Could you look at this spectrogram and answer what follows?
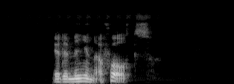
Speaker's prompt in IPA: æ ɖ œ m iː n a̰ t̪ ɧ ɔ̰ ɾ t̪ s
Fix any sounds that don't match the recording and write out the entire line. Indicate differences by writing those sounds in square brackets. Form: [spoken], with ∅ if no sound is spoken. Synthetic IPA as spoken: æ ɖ [ɛ] m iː n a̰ [∅] ɧ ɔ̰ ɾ t̪ s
